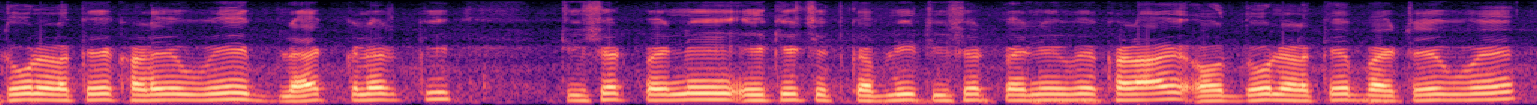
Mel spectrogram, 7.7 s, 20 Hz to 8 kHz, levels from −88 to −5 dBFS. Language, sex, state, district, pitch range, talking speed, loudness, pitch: Hindi, male, Uttar Pradesh, Lucknow, 155-170 Hz, 180 wpm, -13 LUFS, 165 Hz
